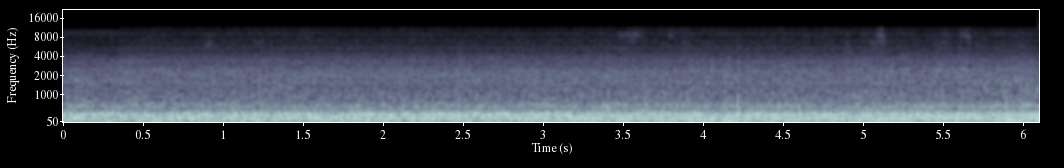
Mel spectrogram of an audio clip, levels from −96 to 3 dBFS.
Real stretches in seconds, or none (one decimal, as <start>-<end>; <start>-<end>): 0.0-6.1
